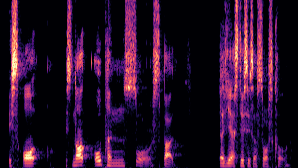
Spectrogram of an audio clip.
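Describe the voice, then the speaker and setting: In a very clean recording with a silent background, a man with a non-native accent and a dark, mellow tone speaks at a medium pitch and a very slow pace, with long, frequent pauses, big swings in loudness and ordinary pitch variation. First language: not English. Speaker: indie game developer. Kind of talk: screen-recorded tutorial. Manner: halting, many fillers.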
